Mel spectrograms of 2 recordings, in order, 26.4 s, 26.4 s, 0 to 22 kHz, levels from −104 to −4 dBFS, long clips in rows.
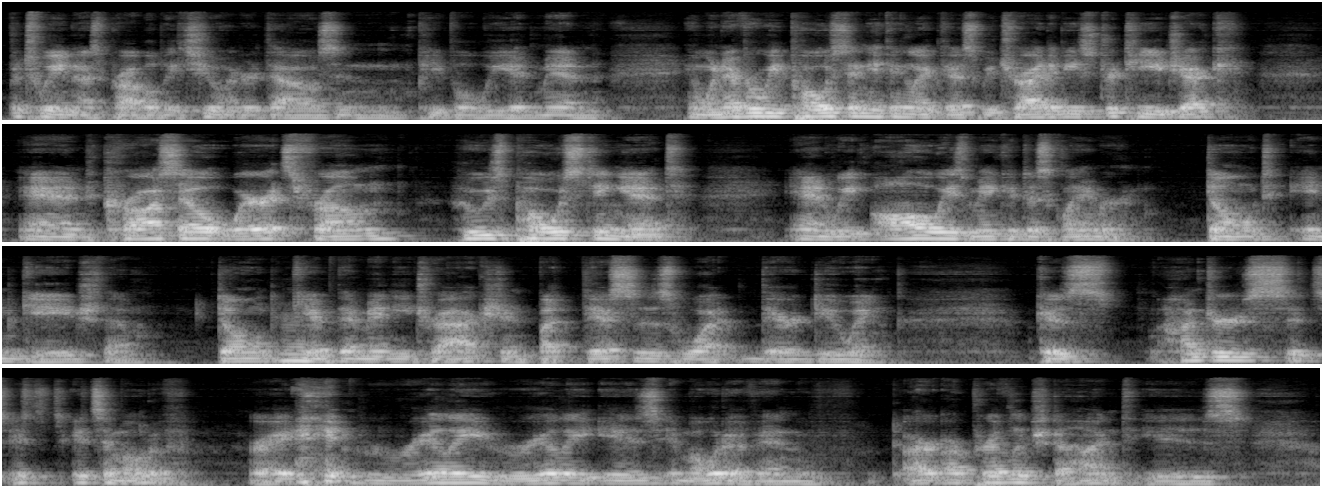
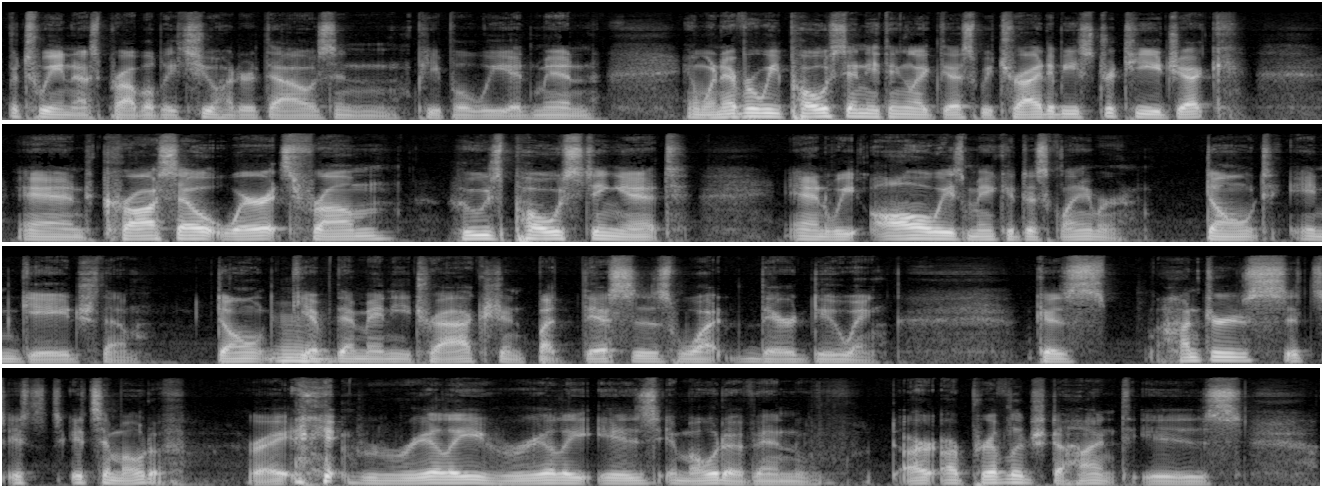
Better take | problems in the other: second | off-mic speech; far // room echo; very slight; dies away in 0.2 s

